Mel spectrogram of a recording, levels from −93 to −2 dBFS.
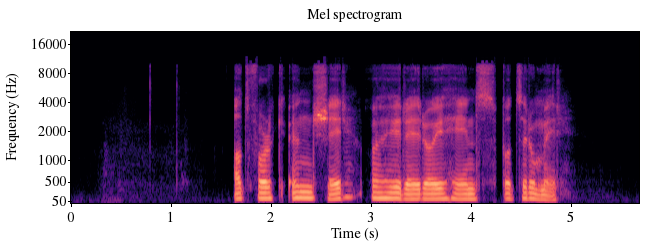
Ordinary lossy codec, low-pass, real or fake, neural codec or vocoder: Opus, 24 kbps; 9.9 kHz; fake; vocoder, 22.05 kHz, 80 mel bands, Vocos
